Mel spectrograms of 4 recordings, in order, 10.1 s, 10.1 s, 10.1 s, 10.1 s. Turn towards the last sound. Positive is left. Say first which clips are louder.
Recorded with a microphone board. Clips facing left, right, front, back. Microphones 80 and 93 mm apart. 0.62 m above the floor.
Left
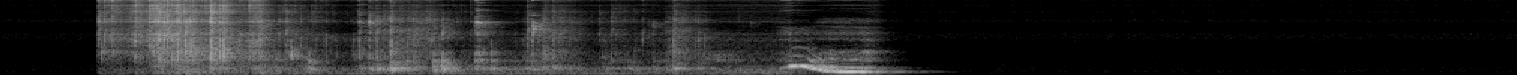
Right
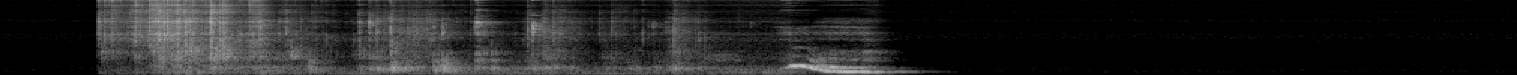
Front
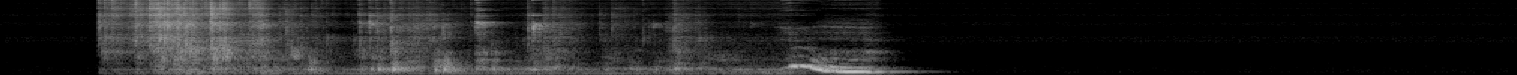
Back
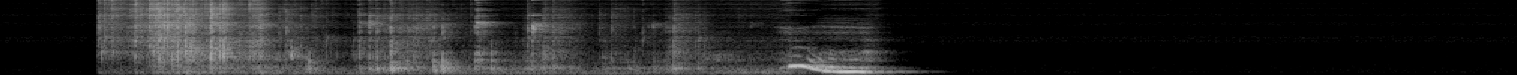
# left 1 dB, back 4 dB
turn(degrees=155)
